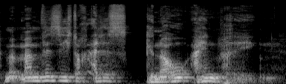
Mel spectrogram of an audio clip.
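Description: Husky, gravelly old security guard. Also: male voice, on the high side, moderate pace, exaggerated voice. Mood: wistful, hesitant. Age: older. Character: older male racetrack security guard near retirement, wistful, suspicious. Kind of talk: naturalistic radio drama acting.

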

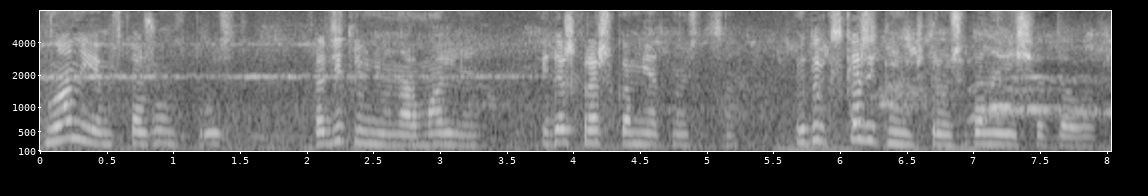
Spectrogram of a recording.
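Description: High-voiced, stubborn orphanage girl, played by a woman. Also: quick pace, noisy background, lightly acted. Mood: earnest, insistent. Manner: blunt, earnest, colloquial. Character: frank, stubborn, fair-minded orphanage schoolgirl. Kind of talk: naturalistic radio drama acting.

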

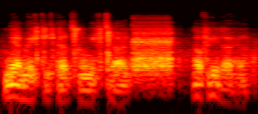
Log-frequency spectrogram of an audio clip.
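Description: An actor in a radio play as a formal police inspector giving a guarded, clipped official statement. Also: male voice, extremely low pitch, expressive, brisk, creaky, slightly rough, exaggerated voice.

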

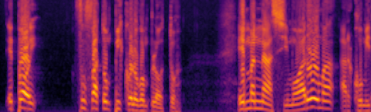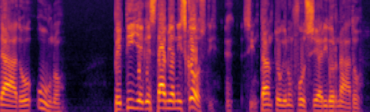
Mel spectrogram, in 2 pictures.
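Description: A man's voice: a little high, animated, moderate pace, a little mellow, no echo. A man with a Roman accent reciting dialect verse for radio in a theatrical, impassioned storytelling manner. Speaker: reader of dramatic verse.

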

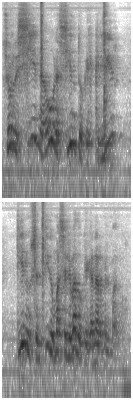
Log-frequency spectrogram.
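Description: A thoughtful, idealistic Argentine historian in a radio drama. He speaks articulately in a slightly high voice, sounding echoey and distant amid clear noise. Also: big pitch swings, normal speed. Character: idealistic male historian and writer among fighters. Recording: echoey, distant mic, noisy background.

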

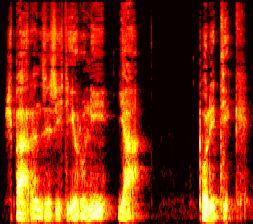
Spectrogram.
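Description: An actor in a radio drama playing a stern, impatient Cold War scientist, curt and husky. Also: male voice, rumbling low, lively intonation, measured pace, heavily acted. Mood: impatient, grim.

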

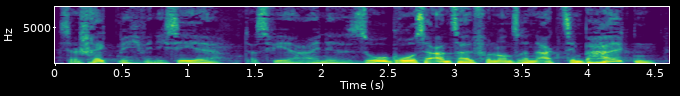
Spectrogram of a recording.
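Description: An actor playing a cautious, principled business partner in a radio drama, objecting in an earnest, measured way. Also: male voice, lowish voice, a little mellow, husky. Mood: alarmed, firm. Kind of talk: German radio drama acting.

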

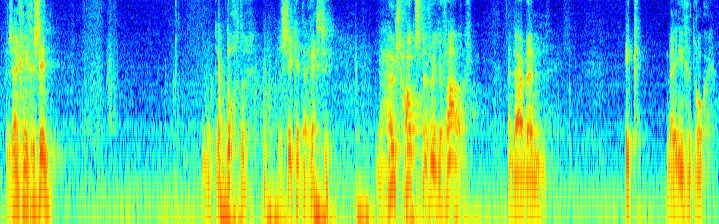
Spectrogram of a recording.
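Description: A sardonic dutch husband, brusque and evasive, old seventies tv drama sound with some noise. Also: male voice, medium pitch. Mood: defensive, bitter. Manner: dry, brusque, deflecting. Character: evasive, sardonic husband and new father in 1919. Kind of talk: naturalistic television drama acting. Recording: noisy 1970s television soundtrack.

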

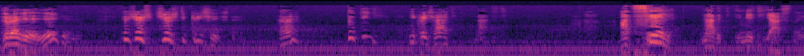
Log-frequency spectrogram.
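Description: An actor playing a talkative, teasing old village pensioner with folksy speech in a stage comedy. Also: male voice, a little high, wildly swooping pitch, slow pace, long pauses, bright, forceful tone, full character voice. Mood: preachy, lively. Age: older. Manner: garrulous, folksy, needling, chuckling interjections. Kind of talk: Soviet stage comedy acting. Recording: noisy 1970s theatre recording.

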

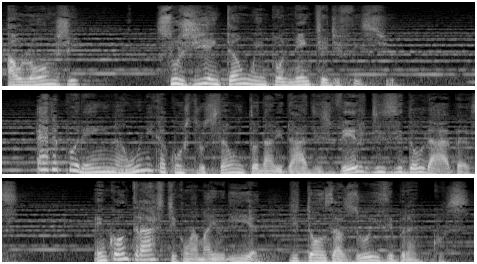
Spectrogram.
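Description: A man narrating a scripted radio drama in a formal, expressive manner. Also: mid-range voice, takes it slowly. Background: clear background music.

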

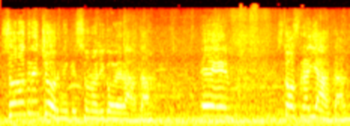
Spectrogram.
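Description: A woman's voice: high-pitched, very animated, unhurried, recorded from a distance, over a noisy crowd, heavy background noise. A woman playing a hopeful, patient pregnant woman in an earnest theatrical monologue. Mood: resigned, trusting.

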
